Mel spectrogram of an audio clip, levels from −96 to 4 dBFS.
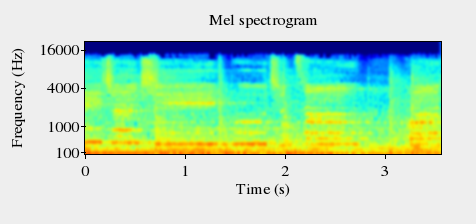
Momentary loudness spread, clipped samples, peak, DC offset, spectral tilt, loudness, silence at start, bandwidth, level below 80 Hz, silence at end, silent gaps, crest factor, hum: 5 LU; under 0.1%; -6 dBFS; under 0.1%; -5 dB/octave; -19 LUFS; 0 s; 14 kHz; -22 dBFS; 0 s; none; 12 dB; none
